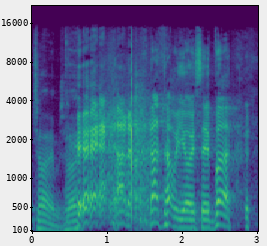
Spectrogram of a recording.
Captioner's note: laughter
